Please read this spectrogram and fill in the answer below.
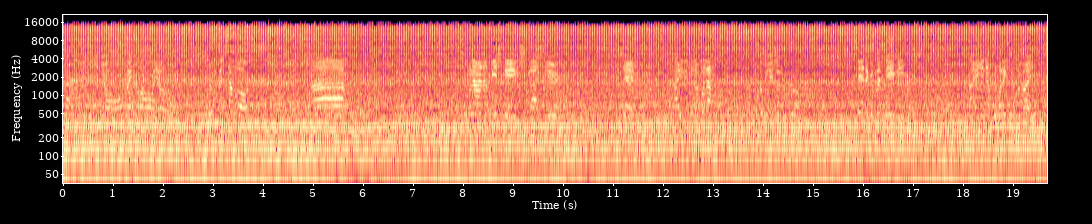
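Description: A small engine running steadily at an unchanging speed, loud and even throughout, with voices heard over it.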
